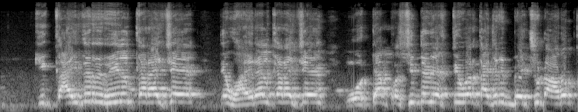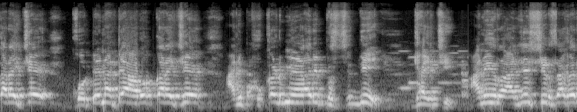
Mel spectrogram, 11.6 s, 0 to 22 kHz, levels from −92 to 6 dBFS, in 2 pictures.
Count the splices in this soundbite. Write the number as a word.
one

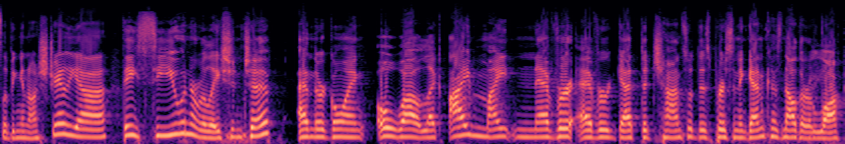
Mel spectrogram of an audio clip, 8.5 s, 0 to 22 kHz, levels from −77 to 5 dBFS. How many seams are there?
one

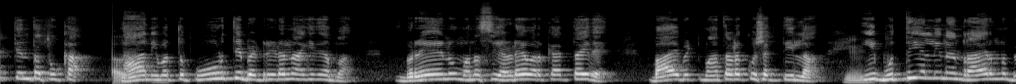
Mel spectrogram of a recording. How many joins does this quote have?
one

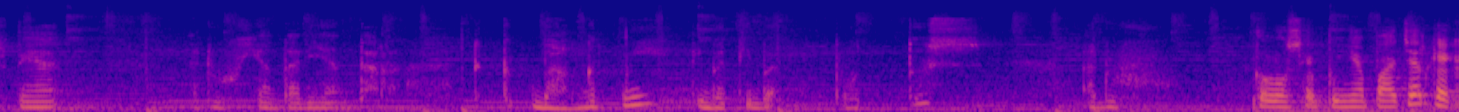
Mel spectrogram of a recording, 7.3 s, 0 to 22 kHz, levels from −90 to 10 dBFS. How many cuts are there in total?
one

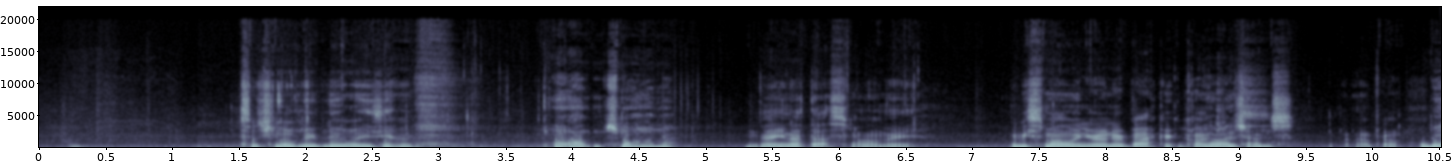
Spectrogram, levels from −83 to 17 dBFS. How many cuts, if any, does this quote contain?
one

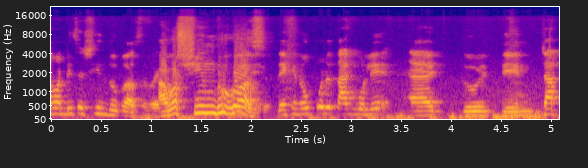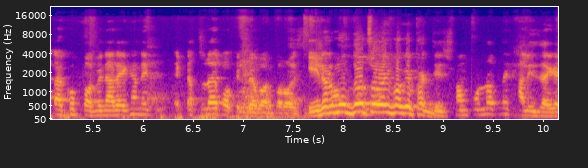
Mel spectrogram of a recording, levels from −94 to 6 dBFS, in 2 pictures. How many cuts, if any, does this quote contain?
zero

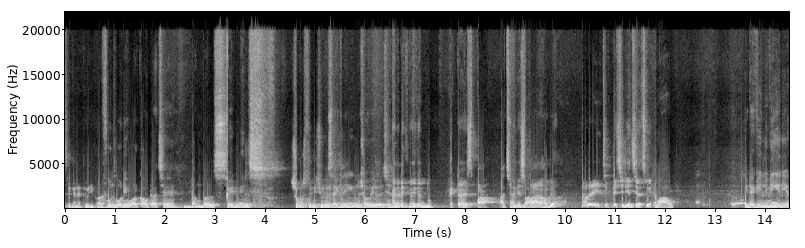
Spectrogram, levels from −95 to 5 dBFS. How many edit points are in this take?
four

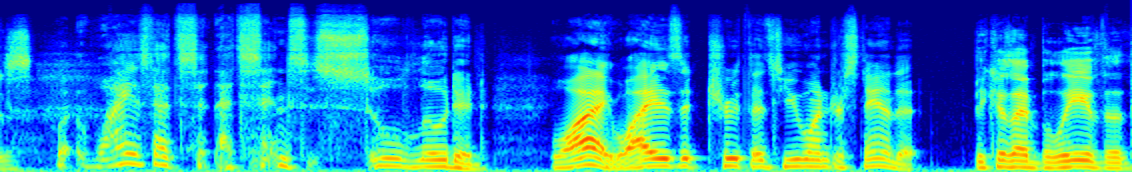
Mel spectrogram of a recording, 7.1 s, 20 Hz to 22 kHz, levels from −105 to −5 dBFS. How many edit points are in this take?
one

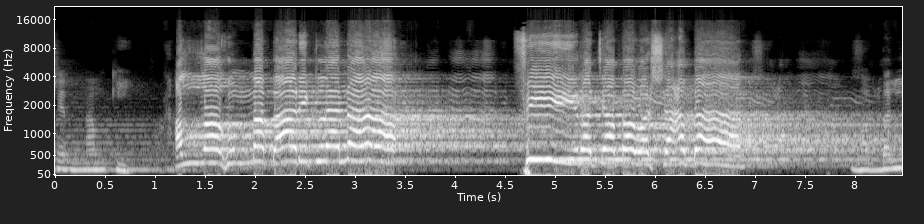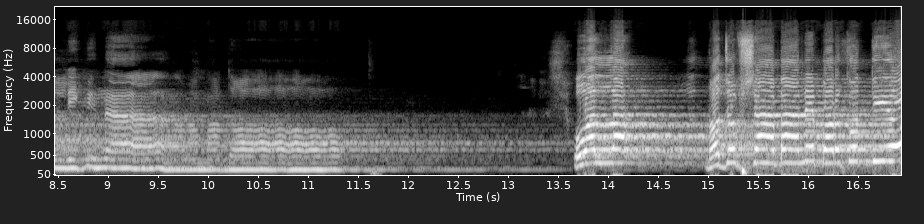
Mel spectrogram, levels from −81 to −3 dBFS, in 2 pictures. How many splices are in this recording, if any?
one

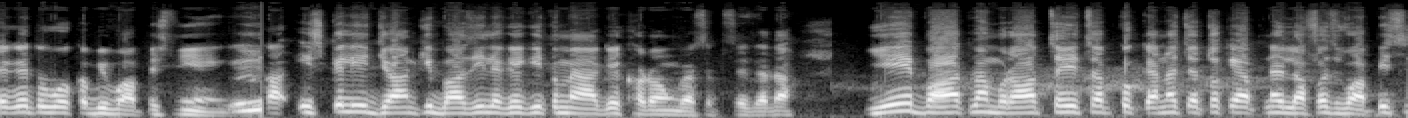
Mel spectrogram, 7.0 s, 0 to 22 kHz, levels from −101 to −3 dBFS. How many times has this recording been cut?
two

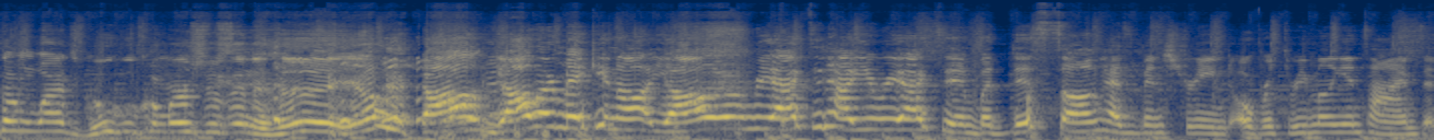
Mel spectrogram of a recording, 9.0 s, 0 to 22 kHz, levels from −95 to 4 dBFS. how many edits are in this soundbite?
one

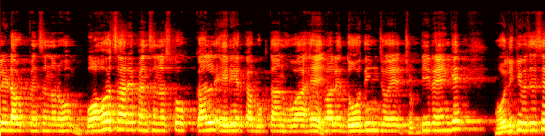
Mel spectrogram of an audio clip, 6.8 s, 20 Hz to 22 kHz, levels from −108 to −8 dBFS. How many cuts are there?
one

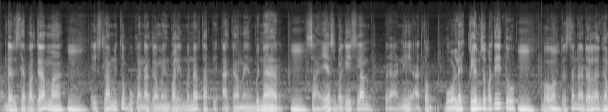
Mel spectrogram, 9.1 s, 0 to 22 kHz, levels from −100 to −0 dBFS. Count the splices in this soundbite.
two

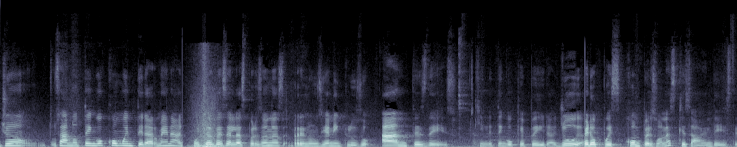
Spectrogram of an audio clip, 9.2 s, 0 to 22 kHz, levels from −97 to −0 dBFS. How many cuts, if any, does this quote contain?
three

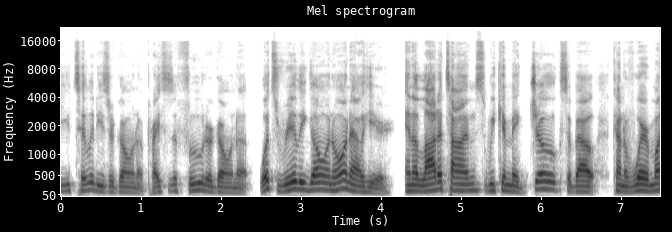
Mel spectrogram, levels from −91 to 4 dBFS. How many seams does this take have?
two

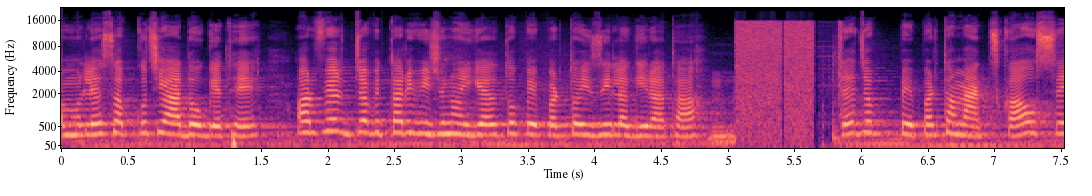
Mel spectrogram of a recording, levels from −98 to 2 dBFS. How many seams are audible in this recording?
one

